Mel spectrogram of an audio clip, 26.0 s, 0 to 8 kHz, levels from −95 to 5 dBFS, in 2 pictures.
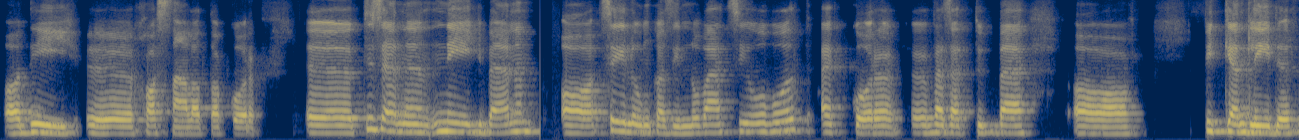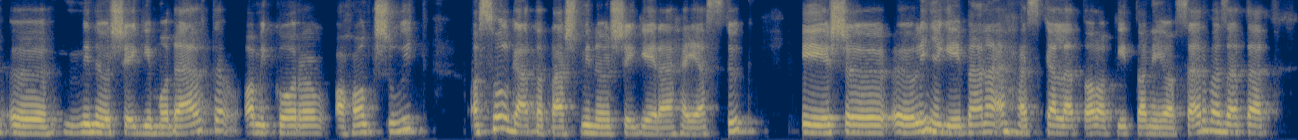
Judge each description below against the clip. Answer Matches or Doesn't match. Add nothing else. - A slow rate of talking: Matches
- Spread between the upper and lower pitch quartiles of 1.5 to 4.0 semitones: Matches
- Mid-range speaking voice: Matches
